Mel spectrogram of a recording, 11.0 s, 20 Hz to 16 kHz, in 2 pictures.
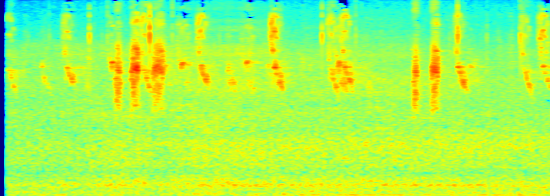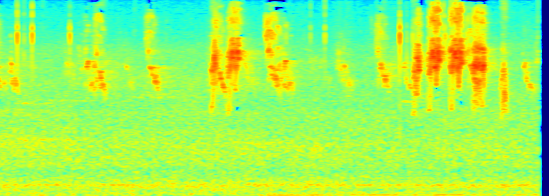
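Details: A fieldfare (Turdus pilaris) fledgling on a lawn in Helsinki, Finland, in June 2013 gives short, high, scratchy notes in irregular bursts over a steady low rumble.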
